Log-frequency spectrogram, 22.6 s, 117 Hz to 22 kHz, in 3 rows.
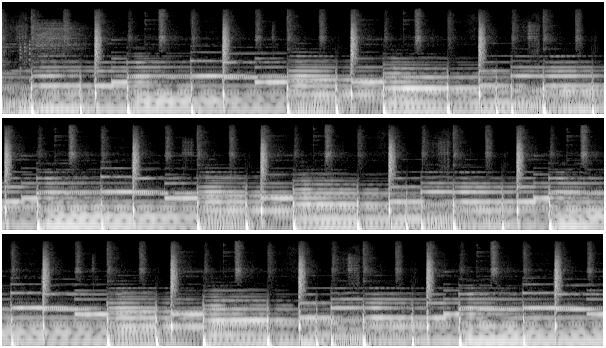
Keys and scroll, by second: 1.8 Delete, 3.0 Delete, 4.1 ctrl+z, 5.5 b, 6.6 a, 14.9-15.8 typing, 22.3 m.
